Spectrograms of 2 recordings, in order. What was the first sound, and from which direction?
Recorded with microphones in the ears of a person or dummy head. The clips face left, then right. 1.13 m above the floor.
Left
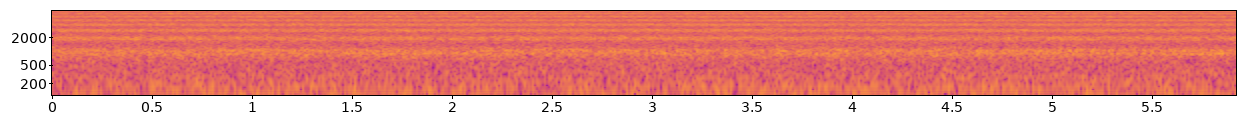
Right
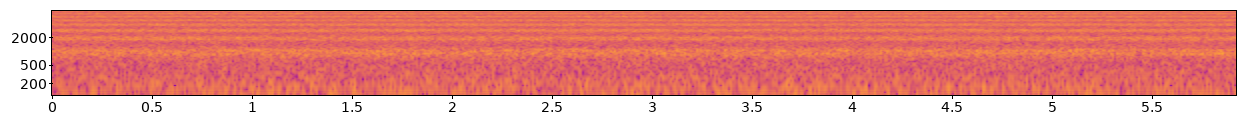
Only background noise.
